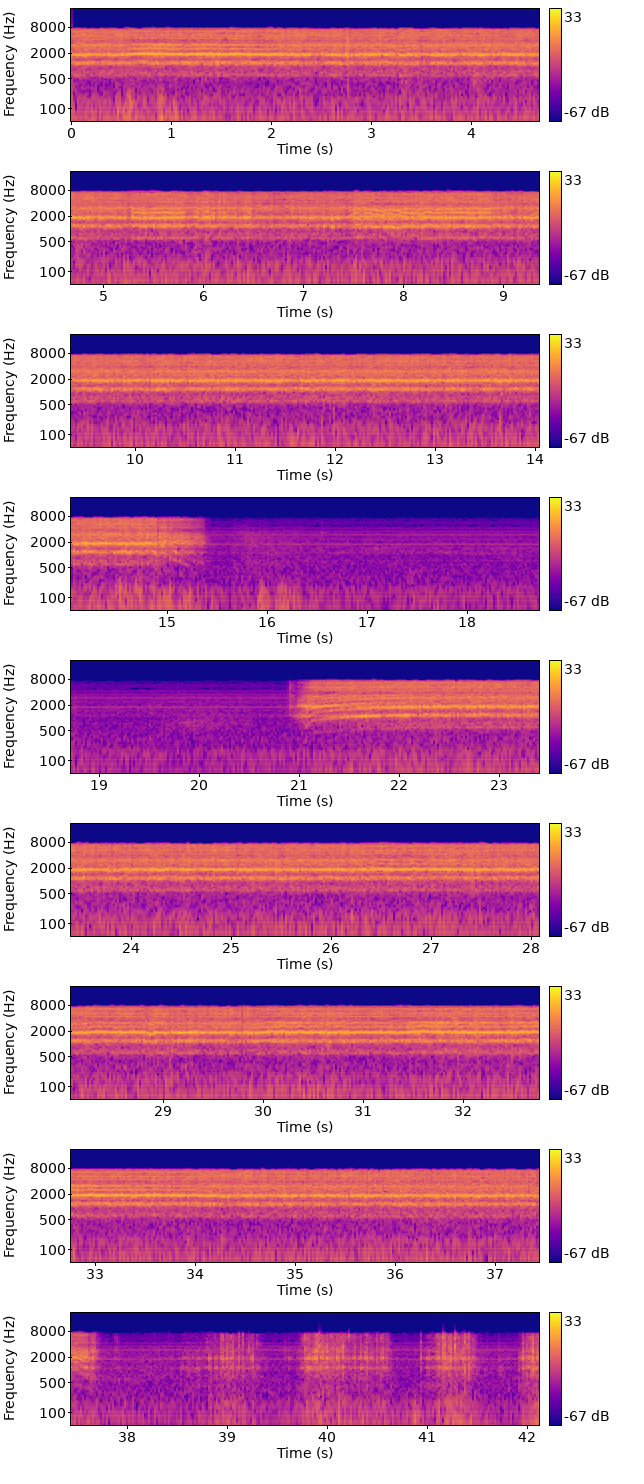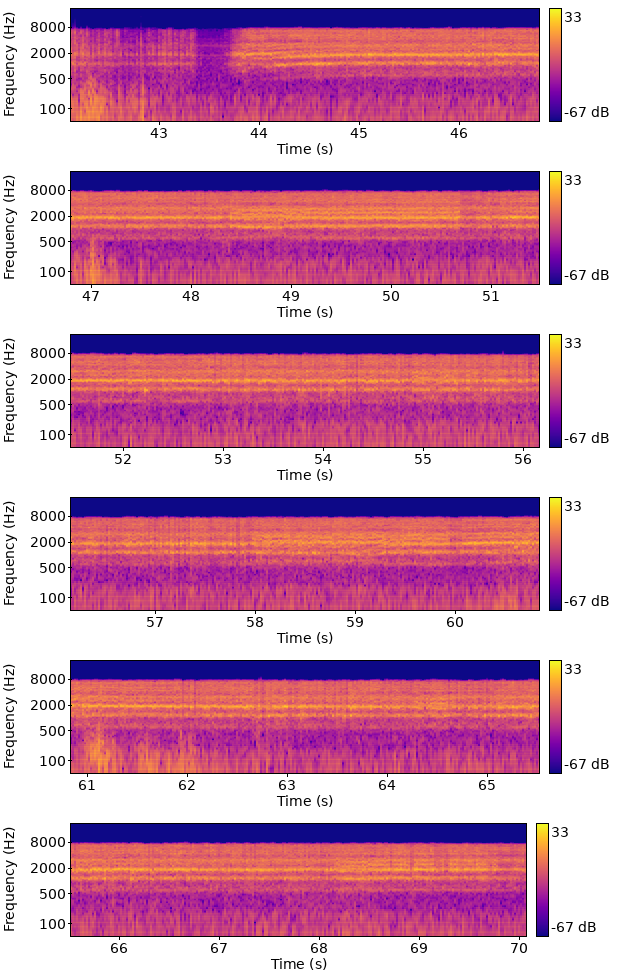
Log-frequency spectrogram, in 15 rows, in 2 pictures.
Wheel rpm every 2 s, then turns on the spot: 160, 160, 160, 160, 160, 160, 160, 70, 0, 0, 70, 160, 160, 160, 160, 160, 160, 160, 120, 10, 20, 30, 150, 160, 160, 160, 160, 160, 160, 160, 160, 160, 160, 160, 160.
38-42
